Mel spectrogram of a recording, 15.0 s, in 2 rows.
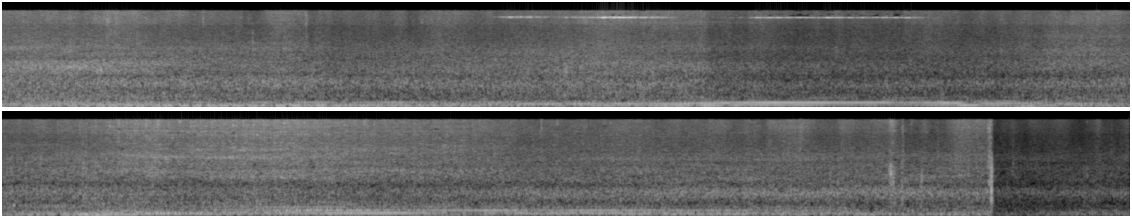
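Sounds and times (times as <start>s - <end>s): street noise: 0.0s - 15.0s
vehicle engine running: 0.0s - 15.0s.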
